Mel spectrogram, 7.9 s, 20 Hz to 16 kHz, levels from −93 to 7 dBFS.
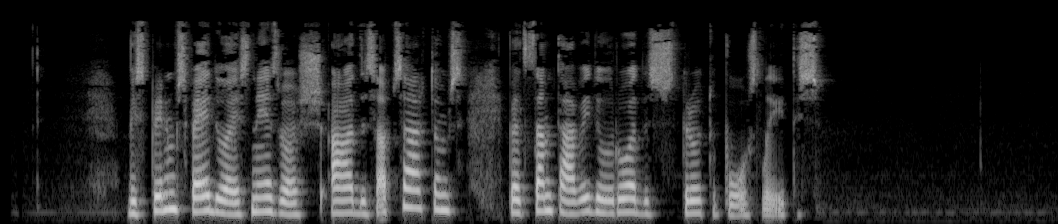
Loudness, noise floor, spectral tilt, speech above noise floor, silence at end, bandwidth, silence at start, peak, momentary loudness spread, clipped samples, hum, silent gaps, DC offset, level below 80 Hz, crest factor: -21 LUFS; -71 dBFS; -4 dB/octave; 50 dB; 1.8 s; 11.5 kHz; 0.95 s; -2 dBFS; 10 LU; under 0.1%; none; none; under 0.1%; -72 dBFS; 20 dB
